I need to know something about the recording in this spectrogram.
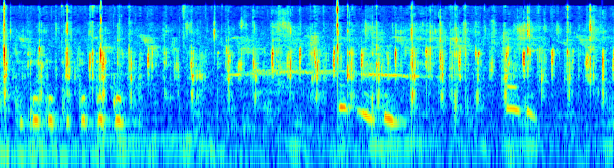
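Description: A puppy lapping milk from a shallow plastic lid: a quick run of wet tongue clicks, several a second, with short squeaky noises from the puppy in between.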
